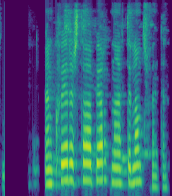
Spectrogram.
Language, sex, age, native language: Icelandic, female, 40-49, Icelandic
